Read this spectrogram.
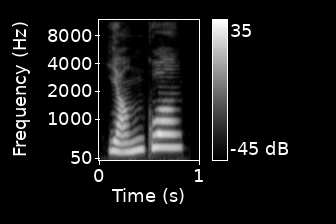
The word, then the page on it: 阳光: yáng guāng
